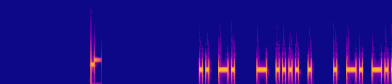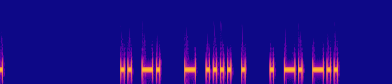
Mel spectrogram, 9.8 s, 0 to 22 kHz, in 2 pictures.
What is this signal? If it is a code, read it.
Morse code, heard as a keyed tone, about 28 wpm, 700 Hz. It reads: IN THE END IN THE END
